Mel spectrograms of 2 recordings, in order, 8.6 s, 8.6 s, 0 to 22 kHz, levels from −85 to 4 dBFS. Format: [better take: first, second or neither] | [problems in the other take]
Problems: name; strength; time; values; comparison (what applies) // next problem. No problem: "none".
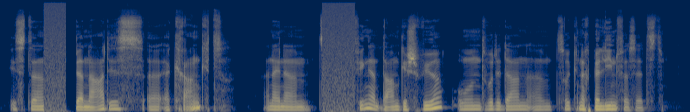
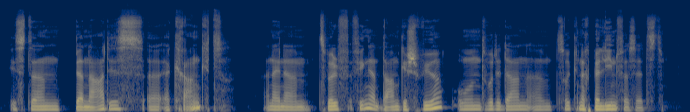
second | audio cutting out; filled with static; at 0.5 s and at 4 s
